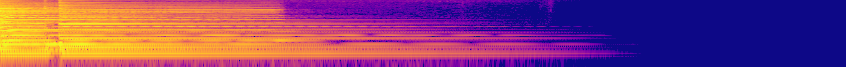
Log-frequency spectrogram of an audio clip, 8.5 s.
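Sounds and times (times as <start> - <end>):
bagpipes: 0.0 - 3.1.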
